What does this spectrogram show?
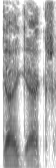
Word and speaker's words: Gygax: And don't worry, John, you pronounced Gygax correctly.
